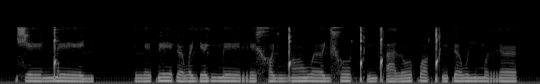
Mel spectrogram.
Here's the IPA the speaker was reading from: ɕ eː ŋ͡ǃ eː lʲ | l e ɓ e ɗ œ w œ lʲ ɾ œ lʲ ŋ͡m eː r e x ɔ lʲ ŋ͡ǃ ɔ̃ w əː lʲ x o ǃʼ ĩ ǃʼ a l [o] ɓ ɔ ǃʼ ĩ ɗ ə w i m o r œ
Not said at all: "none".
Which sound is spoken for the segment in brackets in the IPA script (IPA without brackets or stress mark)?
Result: o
